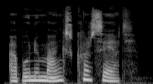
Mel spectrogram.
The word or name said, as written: abonnementskoncert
